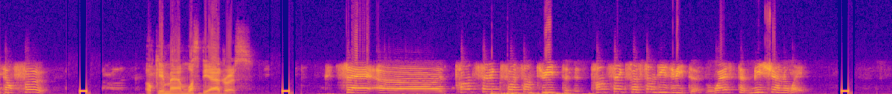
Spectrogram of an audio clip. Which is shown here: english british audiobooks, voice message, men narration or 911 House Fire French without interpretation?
911 House Fire French without interpretation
